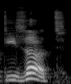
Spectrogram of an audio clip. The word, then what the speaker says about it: dessert: We also have a dessert. 제발 이거를 데저트라고 읽지 않았으면 좋겠어요. 왜냐면 데저트가 뒤에서 나오거든요. 디저트는 S가 2개. 그랬을 때는 너희가 생각하는 그 디저트가 맞습니다.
